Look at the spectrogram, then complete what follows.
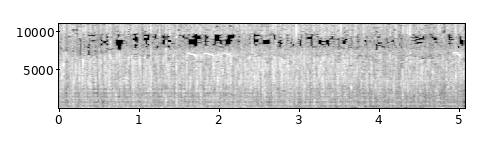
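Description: Thick tomato sauce bubbling and popping in a stainless steel pot, a steady crackle of many small pops; it is still bubbling just after the flame under it has been switched off.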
